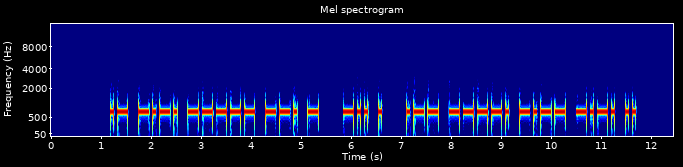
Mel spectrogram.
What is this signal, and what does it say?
Morse code, heard as a keyed tone, about 17 wpm, 700 Hz. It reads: AC0GT DE W9YCI
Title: USA Callsign DE Callsign - 5 Characters - 17wpm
